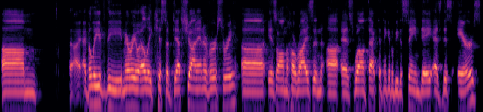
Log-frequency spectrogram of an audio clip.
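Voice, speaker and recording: A man's voice: mid-range voice, flat delivery, moderate pace. A man hosting a sports chat, asking questions in a conversational interviewing style. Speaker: web series host and sports announcer.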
